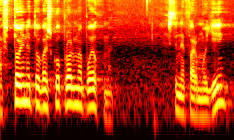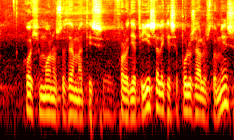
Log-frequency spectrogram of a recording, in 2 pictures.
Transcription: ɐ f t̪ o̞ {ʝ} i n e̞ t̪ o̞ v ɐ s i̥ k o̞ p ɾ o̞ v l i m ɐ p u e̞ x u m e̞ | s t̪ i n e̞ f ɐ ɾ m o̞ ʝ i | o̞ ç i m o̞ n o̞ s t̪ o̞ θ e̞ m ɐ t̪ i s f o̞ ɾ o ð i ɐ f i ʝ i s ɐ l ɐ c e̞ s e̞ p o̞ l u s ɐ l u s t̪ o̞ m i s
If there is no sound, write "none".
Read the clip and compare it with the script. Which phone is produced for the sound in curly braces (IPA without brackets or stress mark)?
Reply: none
